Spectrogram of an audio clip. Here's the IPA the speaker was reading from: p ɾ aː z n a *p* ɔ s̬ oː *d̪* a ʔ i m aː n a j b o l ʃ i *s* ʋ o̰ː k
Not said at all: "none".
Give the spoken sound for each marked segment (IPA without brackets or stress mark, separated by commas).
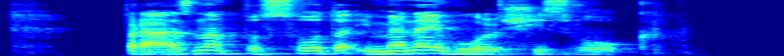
p, d̪, z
